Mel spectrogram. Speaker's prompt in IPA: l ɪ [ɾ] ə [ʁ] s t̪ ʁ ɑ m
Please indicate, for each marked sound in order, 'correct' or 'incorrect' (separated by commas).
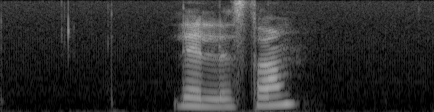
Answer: incorrect, incorrect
